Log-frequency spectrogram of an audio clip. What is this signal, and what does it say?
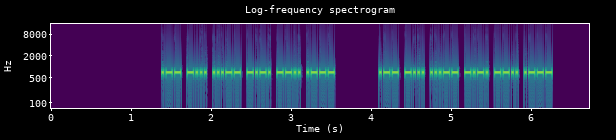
Morse code, heard as a keyed tone, about 46 wpm, 700 Hz. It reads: WB3CZJ WB3CZJ
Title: USA Call Signs - 6 Characters - Repeated 2x - 45wpm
